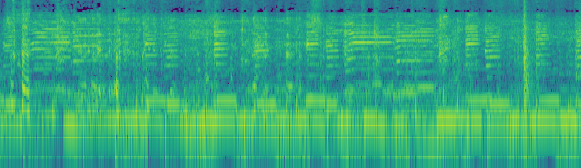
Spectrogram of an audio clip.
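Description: Psychedelic rock music: guitar playing over a bass line that repeats a short pattern of notes, with voices in the room over it.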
